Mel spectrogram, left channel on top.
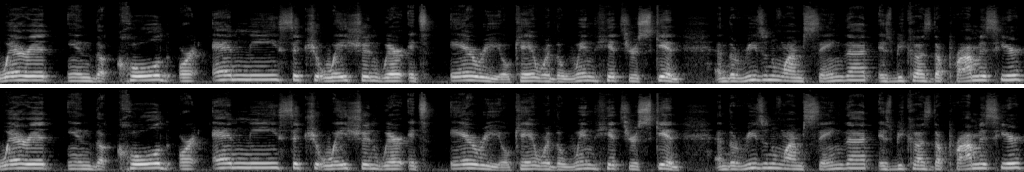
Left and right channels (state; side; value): normal; both; correlation 0.66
